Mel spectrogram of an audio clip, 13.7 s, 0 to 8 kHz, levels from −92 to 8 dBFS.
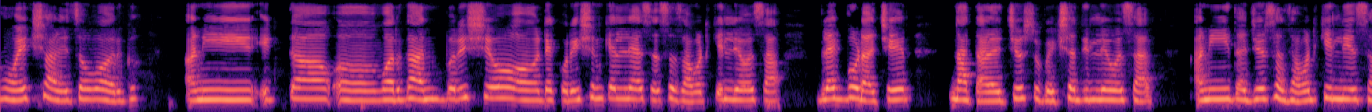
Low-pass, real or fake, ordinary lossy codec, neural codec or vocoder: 7.2 kHz; real; none; none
